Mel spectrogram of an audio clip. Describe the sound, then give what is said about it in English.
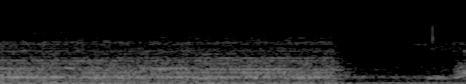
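A hot rod-like spaceship engine rumbles steadily with a low, rattling drone and a buzzy mechanical texture, easing off briefly before swelling back up at the end. “I like just the hot rod sound of this ship. I love how the engine is just rattling a bit.”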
